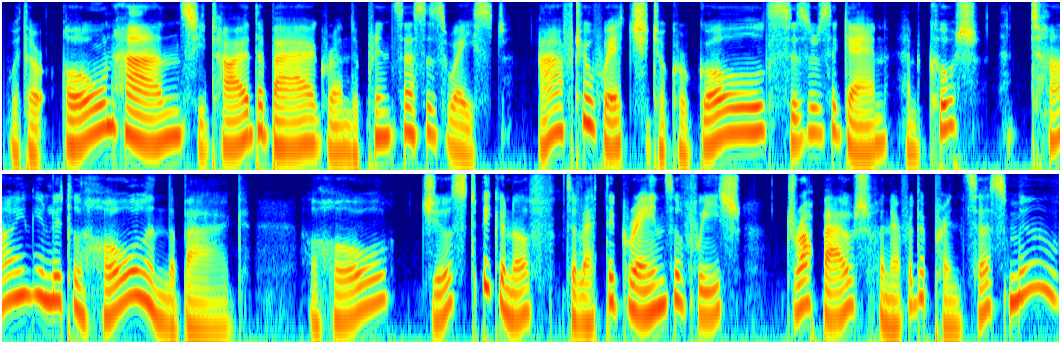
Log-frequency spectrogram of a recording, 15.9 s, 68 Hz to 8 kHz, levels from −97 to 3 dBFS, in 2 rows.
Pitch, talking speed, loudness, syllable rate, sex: 170 Hz, 175 wpm, -21 LUFS, 4.1 syllables/s, male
